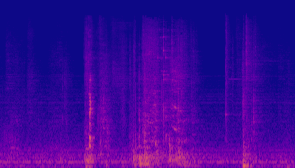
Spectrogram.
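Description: A freezer lid opens and thumps shut.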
